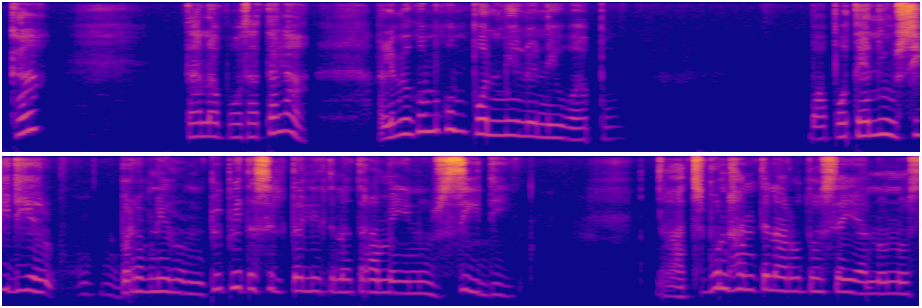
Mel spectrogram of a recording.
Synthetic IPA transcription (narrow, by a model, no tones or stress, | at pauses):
ka | tanapo̞tatalaː | lemeɡumɡumponminonewapu | bapo̞teniusidiebeɾeβniɾunpipitasiltalitenataɾamejnusidi | nat͡ʃibunɦantenaɾut̬osejanono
